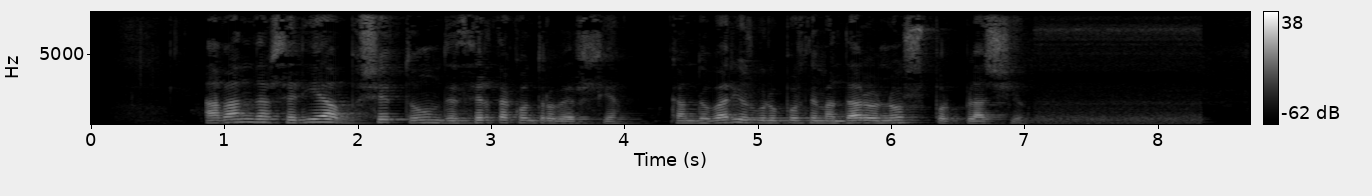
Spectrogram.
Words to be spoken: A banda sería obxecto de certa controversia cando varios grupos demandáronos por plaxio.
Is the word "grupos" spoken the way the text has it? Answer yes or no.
yes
